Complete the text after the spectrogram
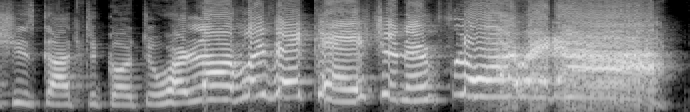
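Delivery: Jasmine's voice changing. Retold or imitated. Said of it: "That is how her voice changes".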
